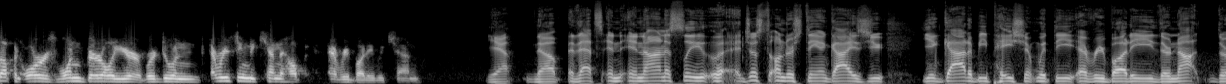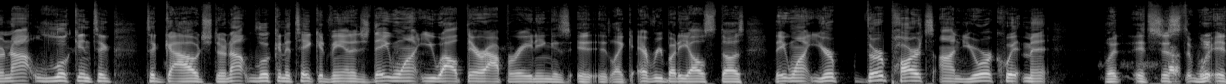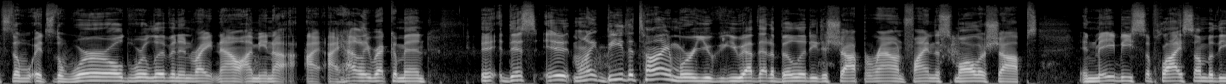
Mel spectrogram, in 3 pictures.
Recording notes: on the phone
